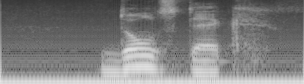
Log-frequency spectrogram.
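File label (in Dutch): "donsdek", Dutch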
